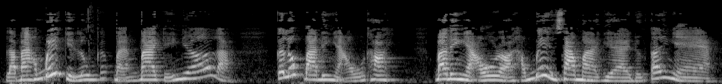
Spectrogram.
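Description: A woman's voice: medium pitch, sing-song, brisk, slightly rough. A woman, telling listener-sent ghost stories in a chatty way, often turning to address her audience. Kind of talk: casual spoken storytelling.

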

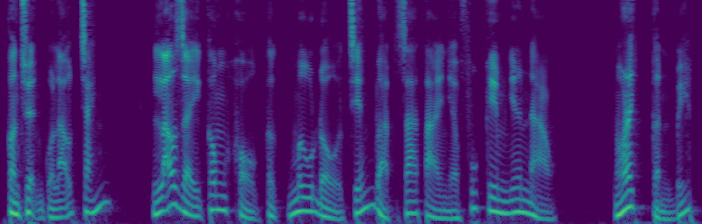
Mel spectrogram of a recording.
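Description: A man narrating an audiobook story in an expressive, dramatic way. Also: fairly low pitch, moderate pace, dry recording, studio quality.

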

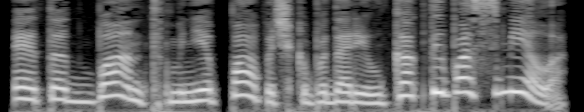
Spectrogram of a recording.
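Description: Woman playing a shrill mean schoolgirl, squeaky high, dry close mic. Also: sing-song, moderate pace, no room sound. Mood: furious. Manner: hissing, shrill. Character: spiteful, shrieking schoolgirl.

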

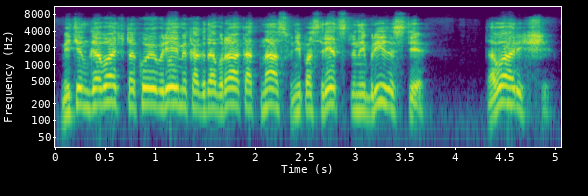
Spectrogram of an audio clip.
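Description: Weak-voiced besieged commissar, as a man puts him on, pitched high and tight, dull lo-fi audio. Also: fairly quick, sharp tone. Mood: strained pleading. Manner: faint, strained appeal.

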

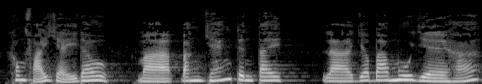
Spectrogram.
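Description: A man's voice: high-pitched, unhurried, a little mellow, pitched above the performer's own voice. A man voicing his young schoolgirl daughter, earnest and reproachful, in a story reading. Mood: questioning. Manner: earnest, questioning tone. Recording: reverberant with background music.

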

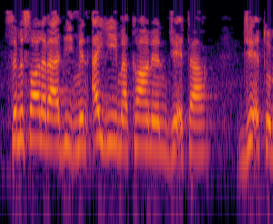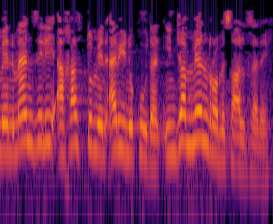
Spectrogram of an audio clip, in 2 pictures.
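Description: A high-pitched man lectures patiently, posing questions and answering them himself. His voice rings with a long reverb. The sound is dull and lo-fi. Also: animated. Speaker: teacher. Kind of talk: lecture explaining Arabic grammar.

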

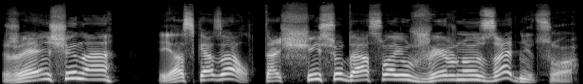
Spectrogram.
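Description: A man voicing a brutal, bullying middle-aged husband who snarls and shouts his contempt. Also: on the high side, big pitch swings, measured pace, no echo, studio quality, pitched above the performer's own voice. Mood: raging.

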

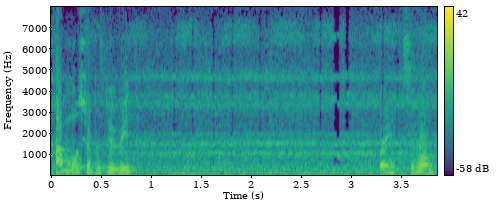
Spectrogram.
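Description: A man preaches a sermon in a house church, speaking slowly in a medium-pitched, level voice over background noise. He repeats his points often and asks his listeners directly whether they are following.

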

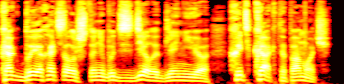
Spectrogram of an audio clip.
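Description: A man narrating a story in a measured, reflective way. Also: medium pitch, no echo, clean studio sound. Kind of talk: audiobook narration.

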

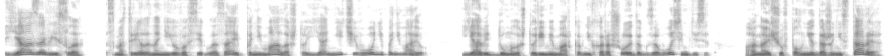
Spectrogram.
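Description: An audiobook narrator reading a first-person story, voicing its heroine in an expressive, lively way. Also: mid-range voice, normal speed, dry recording, studio quality.

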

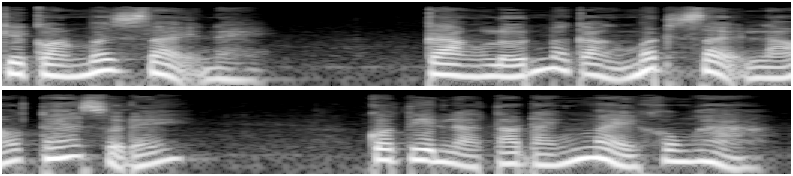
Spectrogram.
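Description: A woman's voice: lowish voice, animated, fast, dark tone, slightly rough. A woman voicing a middle-aged mother who scolds her daughter yet fears her husband. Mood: scolding, anxious.

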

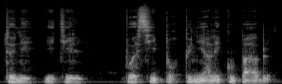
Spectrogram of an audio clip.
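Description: A man's voice: low voice, level tone, normal speed, mellow, breathy edge. A man reading the lines of a cold, scheming young viscount in an audiobook, cool and insistent.

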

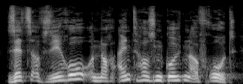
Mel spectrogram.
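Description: A man's voice: high-pitched, animated, a little fast, husky, pitched above the performer's own voice. Man doing a bossy old grandmother gambler. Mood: bossy, impatient. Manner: bossy, hissing, scolding.

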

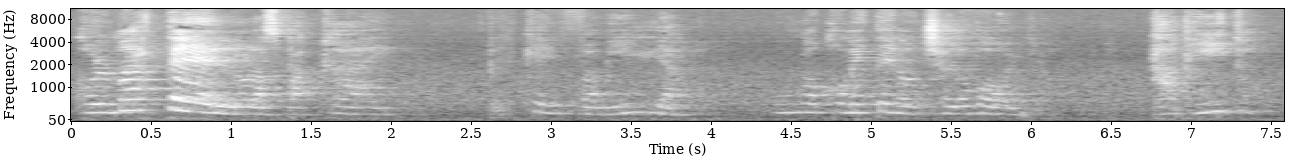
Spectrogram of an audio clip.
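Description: Slow and fairly high-pitched, this woman's voice portrays an older Sicilian mother, fierce and grieving, renouncing her son for his crimes in a dramatic stage monologue. She scolds bitterly in a Sicilian accent, pleading and emphatic, returning again and again to the same phrases. Captured at a distance in a very reverberant hall, faint noise sits underneath.

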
